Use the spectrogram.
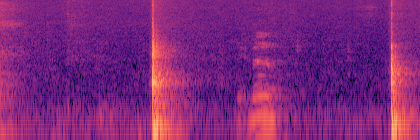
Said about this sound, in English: That's something knocking up against the ark.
